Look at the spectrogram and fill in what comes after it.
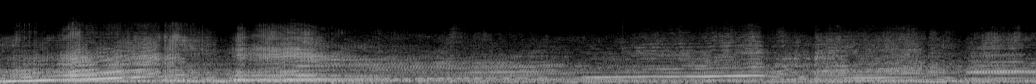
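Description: Drift car engine revving hard on track. Its pitch climbs steeply, drops about two seconds in, then climbs again and holds at high revs with small dips.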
